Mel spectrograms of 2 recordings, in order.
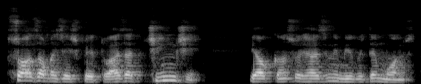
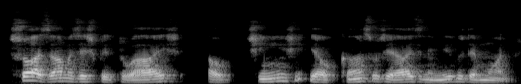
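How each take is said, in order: First: It is read at a normal pace. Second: It is read very slowly.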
